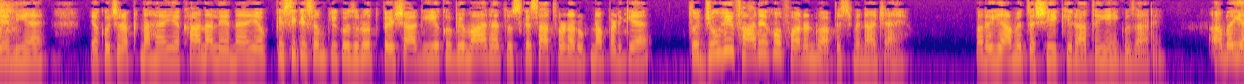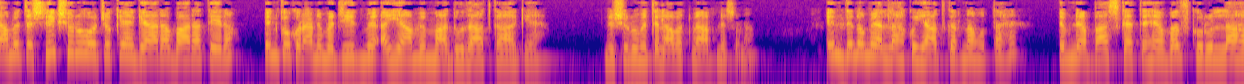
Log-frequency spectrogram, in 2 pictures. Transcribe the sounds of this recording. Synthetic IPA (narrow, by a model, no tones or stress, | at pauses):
eːniɛjakʊt͡ʃʰɾɐkʰnaɦɛjakʰaːnaleːnaɦɛjakɪsikɪsəmkikʊzʊɾuːət̪peːʃaːɡəijakoibiːmaːɾɦɛt̪oʊskesaːt̪ʰːoːɽaɾʊknapɐɽ̤ɡɪjaɦɛː | t̪od͡ʒõːɦifaːɾɪɣõfɔːɾənʋaːpəsmẽnad͡ʒa̰ːẽː | ɔːɾɐjːaːmẽt̪ɐʃɾiːkːiɾaːt̪ẽjɐɦĩɡʊza̰ːɾḛ̃ː | ɐbɐjːaːmẽt̪ɐʃɾiːkʃʊɾuɦot͡ʃʊkeɦɛ̃ɡjaːɾabaːɾat̪eːɾa | ɪnkoqʊɾaːnemɐd͡ʒiːd̪mẽʔɐjːaːmemaːd̪uːd̪aːt̪kɐɦaɡɪjaɦɛ | d͡ʒoːʃʊɾumẽt̪ɪlaːʋət̪mẽaːpnesʊ̰naː | ɪnd̪ɪnõmẽɐlːaɦkojaːd̪kɐɾnaɦoːt̪aɦɛː | ɪbneɐbːaːskɛɦt̪eɦɛ̃ʋɐðkʊɾlːaːɦ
